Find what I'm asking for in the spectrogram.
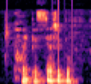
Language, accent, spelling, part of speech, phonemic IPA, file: English, Southern England, hypothetical, adjective / noun, /ˌhaɪpəˈθɛtɪkəl/, LL-Q1860 (eng)-hypothetical.wav
- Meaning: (adjective) 1. Based upon a hypothesis; conjectural 2. Conditional; contingent upon some hypothesis/antecedent; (noun) A possible or hypothetical situation or proposition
